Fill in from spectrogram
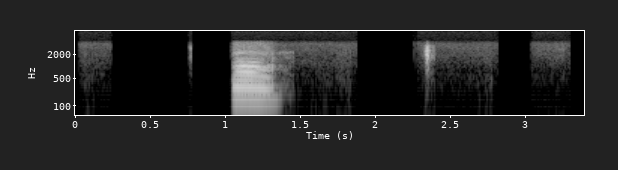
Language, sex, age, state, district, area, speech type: Santali, male, 30-45, West Bengal, Paschim Bardhaman, rural, conversation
